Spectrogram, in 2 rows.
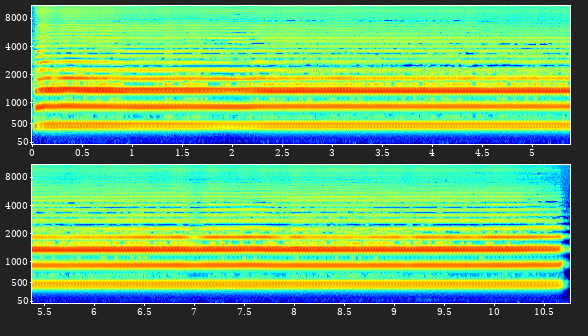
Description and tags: The number of file correspond to the numbering of the book:
Le sons multiples aux saxophones / Daniel Kientzy. - Paris : Editions Salabert,
[198?]. - (Salabert Enseignement : Nuovelles techniques instrumentales).
Setup:
sax, saxophone, multiphonics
